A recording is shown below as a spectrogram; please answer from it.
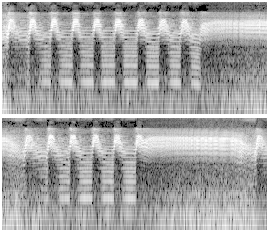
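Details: Cicadas singing in summer in the forest of Galsan Park, Yangcheon-gu, Seoul, South Korea: loud pulsed phrases of about eight repeated tonal beats, each run ending in a sustained high shrill drone, then starting again. The pattern repeats twice.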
